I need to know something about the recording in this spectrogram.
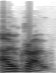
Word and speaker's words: Ogro: I think I mispronounce it because I say Ogro, but it's Orgo.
